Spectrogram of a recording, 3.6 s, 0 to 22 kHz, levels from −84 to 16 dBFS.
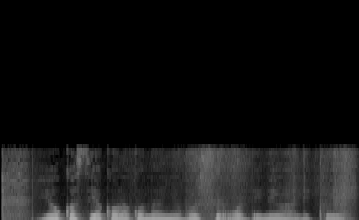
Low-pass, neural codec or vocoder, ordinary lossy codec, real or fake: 7.2 kHz; codec, 16 kHz, 0.4 kbps, LongCat-Audio-Codec; none; fake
